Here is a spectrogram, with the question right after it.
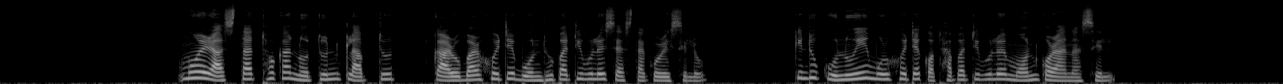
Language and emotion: Assamese, sad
